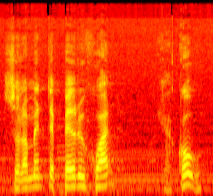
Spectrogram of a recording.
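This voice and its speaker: A man preaching a sermon, swinging from loud urging to hushed, near-whispered passages and calling his listeners brother. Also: a little high, brisk, soft background music. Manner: addresses listeners as "hermano".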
